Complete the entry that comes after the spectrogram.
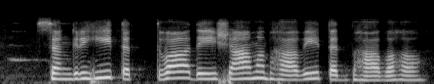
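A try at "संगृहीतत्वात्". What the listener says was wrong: इसको संग्रही मत बोलो आप, संगृहीत्वाद, स्वादेशाम भावे तद भाव।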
